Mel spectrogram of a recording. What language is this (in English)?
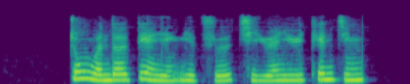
Chinese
